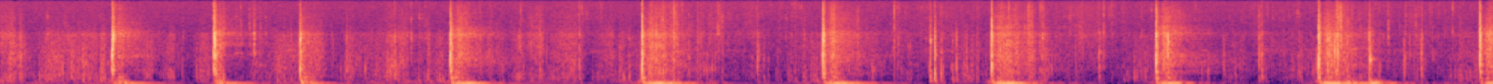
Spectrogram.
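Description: Axe chopping into a birch log, a sharp thunk about once a second.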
